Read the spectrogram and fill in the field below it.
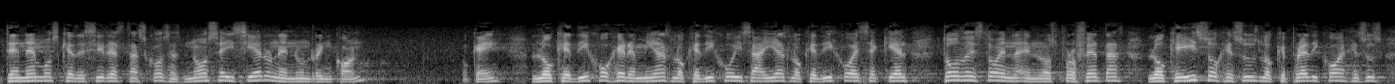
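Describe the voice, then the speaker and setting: A man preaching a conversational sermon, acting out voices in squeaky high tones. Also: normal speed. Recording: dull echoey hall with faint hiss.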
